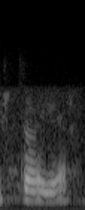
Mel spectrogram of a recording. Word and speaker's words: Steuer: Tía es Tiendas Industrias Argentinas y el don Carlos, el apellido es Steuer. Está bien, Steuer se escribe, pero se pronuncia Steuer.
